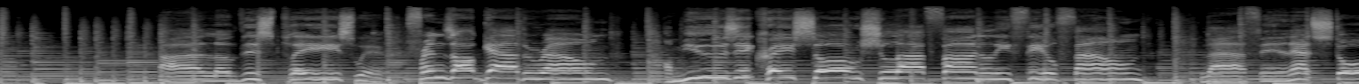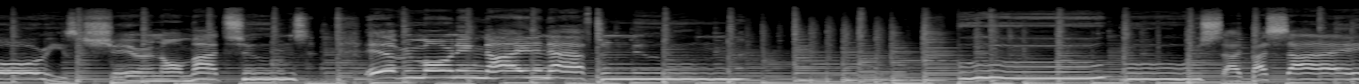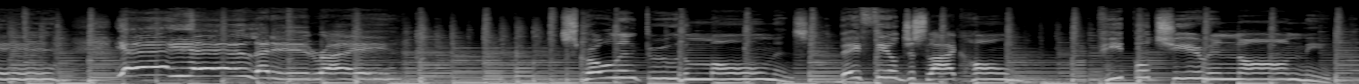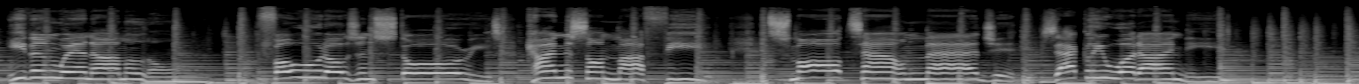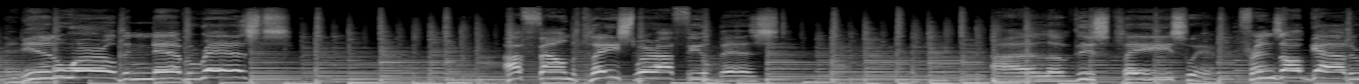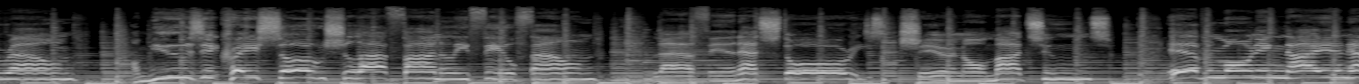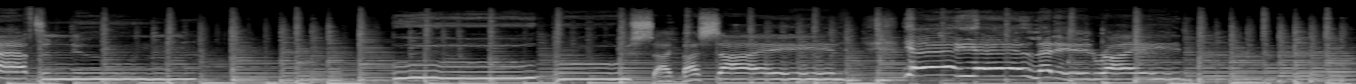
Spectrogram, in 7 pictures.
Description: AI music created in the MusicKraze iPhone app
Tags: Country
